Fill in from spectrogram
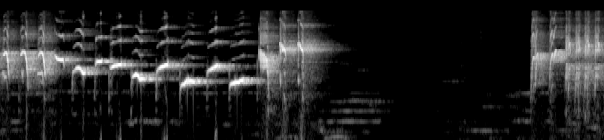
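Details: Cucak ijo singing in full ngeplong gacor style: a run of clear whistled notes stepping steadily downward, a burst of brighter notes, a pause of silence, then the song resumes.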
